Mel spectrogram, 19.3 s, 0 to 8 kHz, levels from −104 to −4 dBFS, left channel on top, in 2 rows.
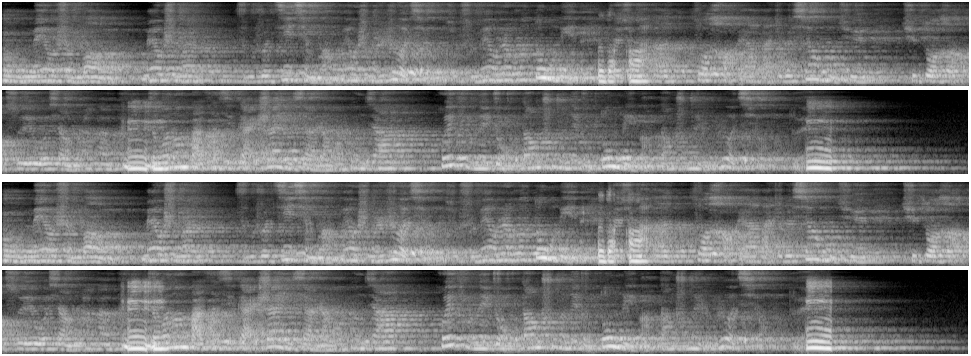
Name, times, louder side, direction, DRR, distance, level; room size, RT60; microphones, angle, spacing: voice 1, 0.0-2.0 2.4-10.9 11.2-13.6 14.1-17.8, equal, 25° right, -3 dB, 2.3 m, -25 dB
voice 2, 6.0-6.5 10.9-11.4 17.7-18.0, right 2 dB, 55° right, 13 dB, 0.6 m, -15 dB
25.0 x 24.5 x 7.7 m, 2.4 s
head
